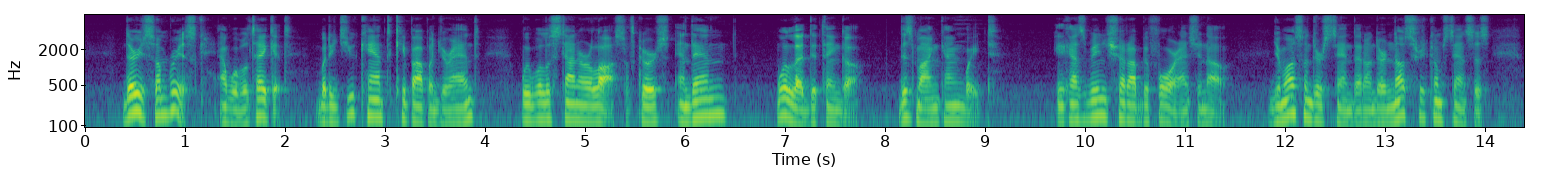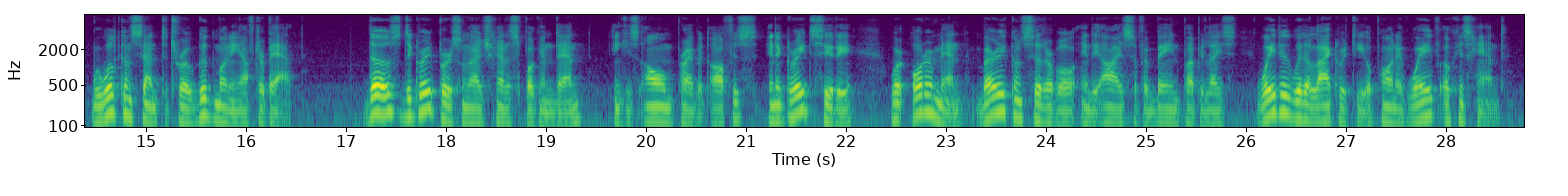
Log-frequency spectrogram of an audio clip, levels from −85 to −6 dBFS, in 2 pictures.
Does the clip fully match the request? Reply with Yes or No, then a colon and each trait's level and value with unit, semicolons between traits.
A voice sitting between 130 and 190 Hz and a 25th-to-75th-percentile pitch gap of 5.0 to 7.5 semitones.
No: low, 110 Hz; average, 5.3 semitones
